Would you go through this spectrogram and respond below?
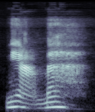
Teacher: we have tied تاء at the end, we have to make it ساكن non-vowel and we have to turn it to be ها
